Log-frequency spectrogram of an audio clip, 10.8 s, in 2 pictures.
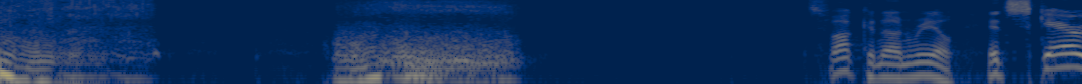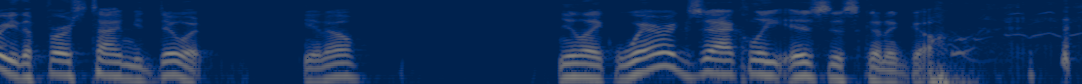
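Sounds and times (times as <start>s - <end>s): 
person blowing nose without a tissue: 0.0s - 1.0s, 1.6s - 2.8s
speech: 4.1s - 7.3s, 8.2s - 10.7s.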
